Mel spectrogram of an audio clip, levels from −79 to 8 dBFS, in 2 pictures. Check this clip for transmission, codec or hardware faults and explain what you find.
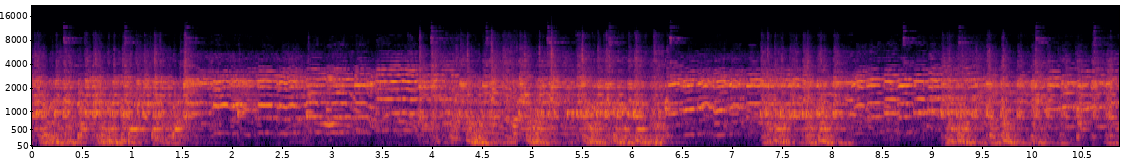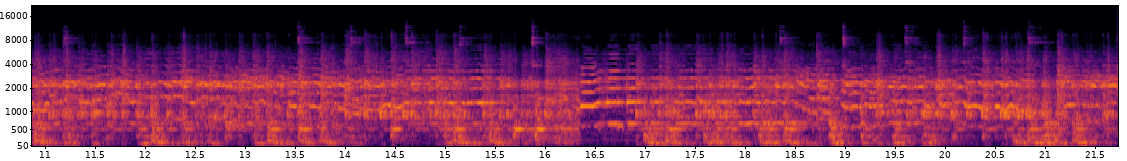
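No faults can be heard anywhere in the recording.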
